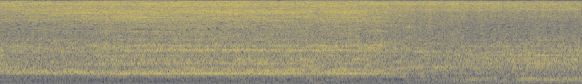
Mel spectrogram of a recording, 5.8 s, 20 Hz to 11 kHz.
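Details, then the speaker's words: Toro CCR 2500 snowblower two-stroke, top cover off, running after starting fluid down the spark plug hole: steady even buzz, no stumbling or surging; owner suspects it was flooded or had old gas. "the engine's probably just flooded or the gas in the tank was old because when I put the starting fluid in it started right up so yeah working snowblower"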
